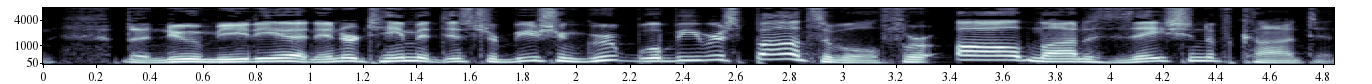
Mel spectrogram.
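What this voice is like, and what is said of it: Formal announcer-style voice. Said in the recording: “That's my announcer voice”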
